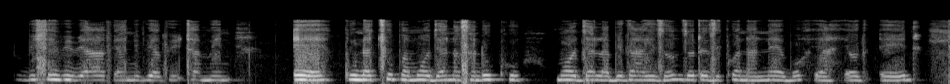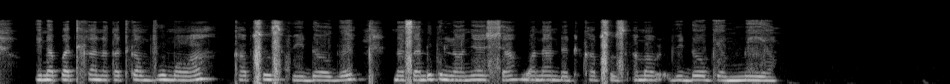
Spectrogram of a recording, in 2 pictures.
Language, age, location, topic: Swahili, 25-35, Nairobi, health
